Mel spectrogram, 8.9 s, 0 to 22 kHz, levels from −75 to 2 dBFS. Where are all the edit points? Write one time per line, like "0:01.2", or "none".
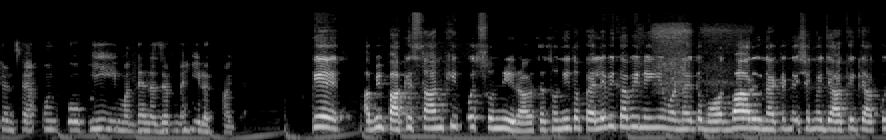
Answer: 0:03.1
